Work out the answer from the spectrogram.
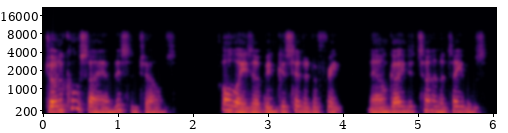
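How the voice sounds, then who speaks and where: A man's voice: fairly high pitch, fairly even intonation, moderate pace, darkish tone, natural voice. A man playing an eager, scornful albino inventor in a radio play, insistent and domineering. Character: eager, scornful albino inventor plotting with his invisibility serum. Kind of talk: radio play script read aloud.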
